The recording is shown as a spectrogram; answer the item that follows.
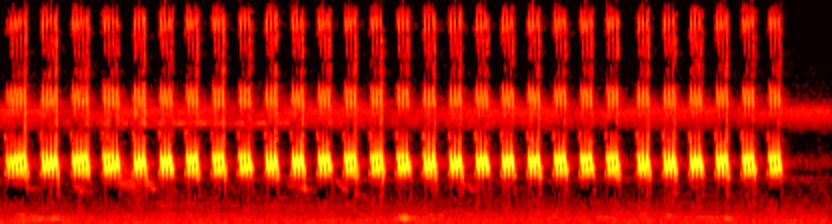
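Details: At sunset an insect chirps in a fast regular train of sharp high pulses, roughly four each second, stopping near the end, over a quiet low background.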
